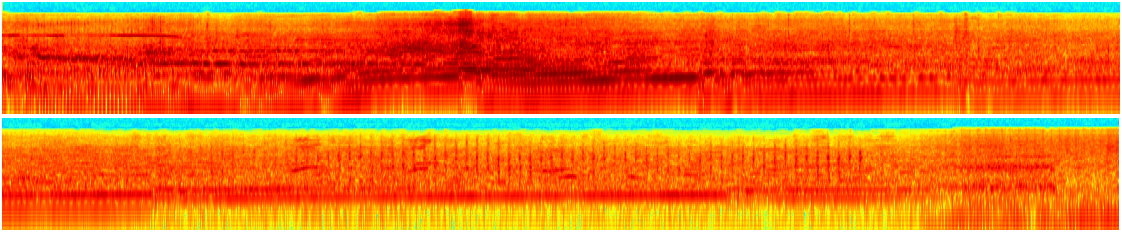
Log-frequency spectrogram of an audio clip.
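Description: A rally car engine approaches and revs up the road.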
